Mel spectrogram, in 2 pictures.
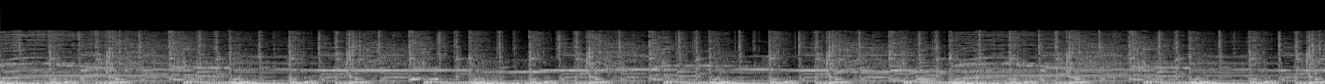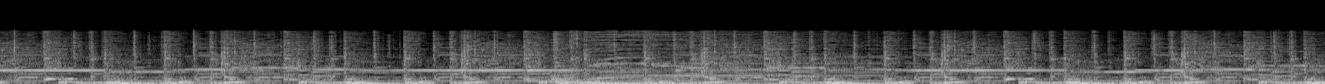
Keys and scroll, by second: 5.5 ctrl+z, 20.4 ctrl+a, 23.2-26.3 typing.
